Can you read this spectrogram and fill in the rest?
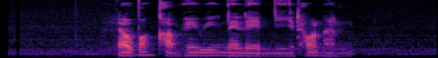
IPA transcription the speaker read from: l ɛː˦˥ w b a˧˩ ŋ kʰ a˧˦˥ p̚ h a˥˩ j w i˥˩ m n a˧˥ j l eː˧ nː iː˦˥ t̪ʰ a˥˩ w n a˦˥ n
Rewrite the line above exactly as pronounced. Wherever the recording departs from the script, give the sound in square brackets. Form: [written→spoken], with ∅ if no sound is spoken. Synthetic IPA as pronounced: l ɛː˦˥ w b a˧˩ ŋ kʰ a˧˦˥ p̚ h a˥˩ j w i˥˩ [m→ŋ] n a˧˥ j l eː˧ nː iː˦˥ t̪ʰ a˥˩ w n a˦˥ n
